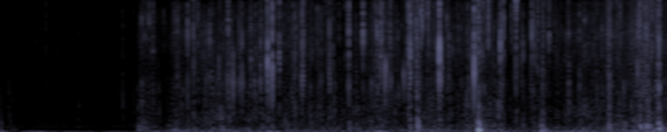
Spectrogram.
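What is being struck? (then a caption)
Plastic bubble wrap sheet. A large clear plastic bubble wrap sheet is held across the microphones while long nails scratch and press the bubbles. After a near-silent start, dense crinkly scratching and soft crackles begin just before the one-second mark and carry a low rumble. A few louder pops stand out toward the end.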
